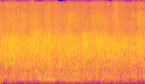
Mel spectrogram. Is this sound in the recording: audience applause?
yes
